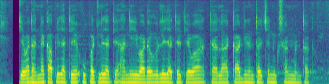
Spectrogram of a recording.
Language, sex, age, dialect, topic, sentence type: Marathi, male, 18-24, Standard Marathi, agriculture, statement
